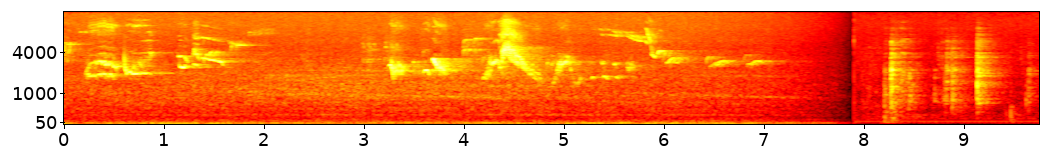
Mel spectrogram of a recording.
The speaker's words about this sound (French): Ces oiseaux.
